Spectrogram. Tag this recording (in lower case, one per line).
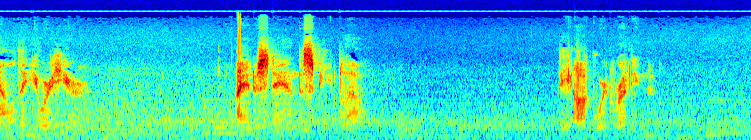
outside, rural or natural
speech
music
